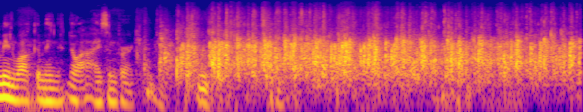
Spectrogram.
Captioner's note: applause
